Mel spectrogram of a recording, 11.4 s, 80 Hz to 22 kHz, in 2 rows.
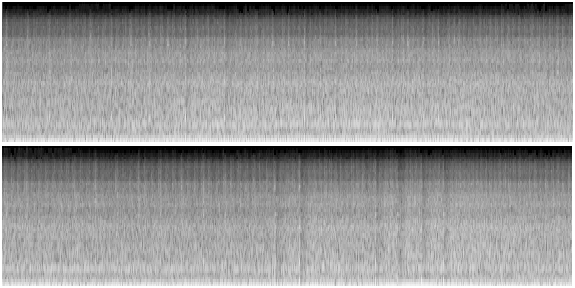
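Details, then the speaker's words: Backfiring V8, warm, run with the number 6 spark plug wire disconnected and taped: heavy, uneven, lumpy idle with occasional stumbles; no difference from connected, so cylinder 6 is not confirmed as the cause. "So, tested number 6, as you saw, connected and disconnected. Didn't notice any difference."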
